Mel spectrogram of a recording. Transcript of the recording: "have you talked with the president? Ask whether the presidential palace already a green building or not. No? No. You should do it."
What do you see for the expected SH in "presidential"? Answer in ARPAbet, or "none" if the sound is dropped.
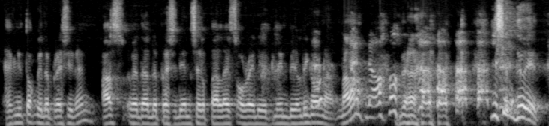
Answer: S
